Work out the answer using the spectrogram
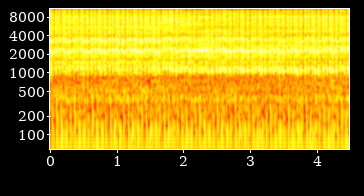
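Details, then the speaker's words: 1976 Honda CB550 four-cylinder, sat for years, electric start with stuck throttle, tried choke and no choke: steady starter whir with even compression beats near 220 per minute but never fires; cranks without starting, compression later confirmed in cylinders one and four. "Hey, hey. It wants to. My throttle is stuck. Oh, yeah. Come on. Come on. Come on. Oh, it wants to so bad."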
